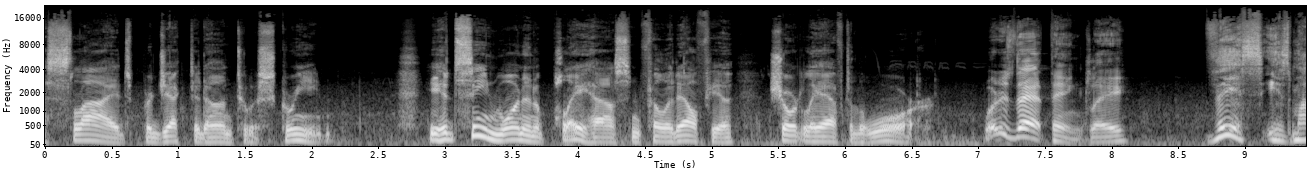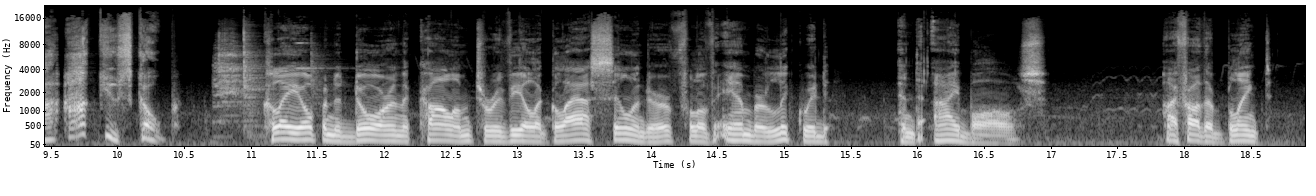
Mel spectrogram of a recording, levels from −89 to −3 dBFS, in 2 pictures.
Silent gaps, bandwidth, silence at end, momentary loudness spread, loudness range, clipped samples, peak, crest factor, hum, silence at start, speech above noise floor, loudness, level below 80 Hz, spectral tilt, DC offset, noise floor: none; 19 kHz; 0.25 s; 11 LU; 4 LU; under 0.1%; -2 dBFS; 16 dB; none; 0 s; 29 dB; -17 LUFS; -48 dBFS; -4.5 dB/octave; under 0.1%; -46 dBFS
